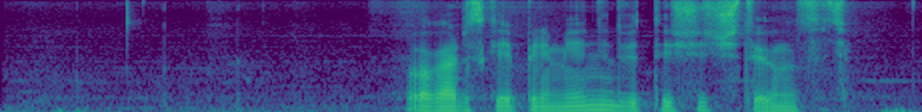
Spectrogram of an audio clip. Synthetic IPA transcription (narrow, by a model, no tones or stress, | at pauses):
lˠɐ̰ɡaɾʲɪsʲkʲɪjəpʲɪɾʲɪmʲenʲːɪd̪vʲet̪ɨsʲɪɕːɪt͡ɕɪ̥t̪ɨ̰rnət̪sɨ̥tʲ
